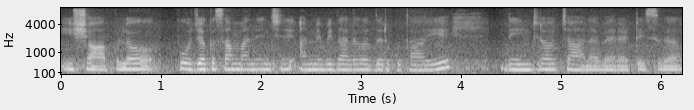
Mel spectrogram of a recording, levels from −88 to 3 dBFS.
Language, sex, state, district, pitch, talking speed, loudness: Telugu, female, Telangana, Karimnagar, 195 Hz, 125 wpm, -17 LUFS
